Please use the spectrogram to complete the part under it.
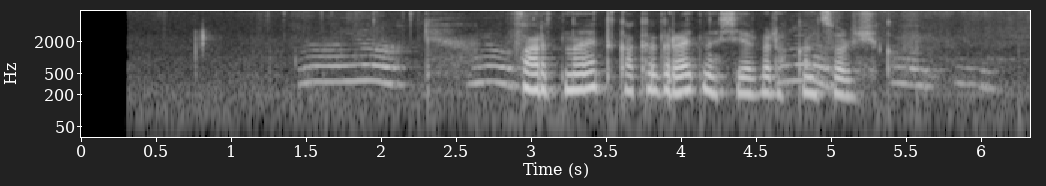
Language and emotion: Russian, neutral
